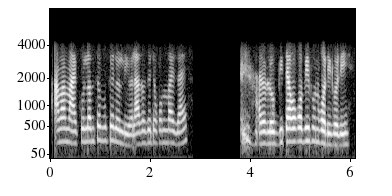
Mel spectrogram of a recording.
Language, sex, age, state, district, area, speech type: Assamese, female, 45-60, Assam, Darrang, rural, conversation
